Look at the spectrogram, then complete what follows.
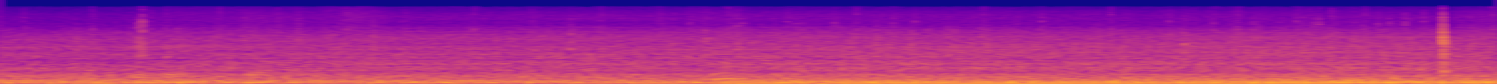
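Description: Steady running noise of a car on the move: a low engine hum under a constant road hiss.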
